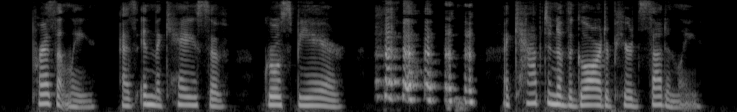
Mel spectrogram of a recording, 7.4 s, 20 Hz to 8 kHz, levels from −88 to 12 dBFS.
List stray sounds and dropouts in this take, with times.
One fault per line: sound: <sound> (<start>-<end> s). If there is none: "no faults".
sound: laugh (3.7-4.8 s)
